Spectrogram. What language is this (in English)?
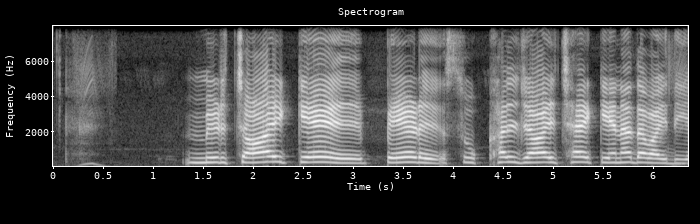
Maithili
